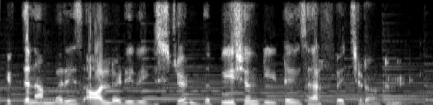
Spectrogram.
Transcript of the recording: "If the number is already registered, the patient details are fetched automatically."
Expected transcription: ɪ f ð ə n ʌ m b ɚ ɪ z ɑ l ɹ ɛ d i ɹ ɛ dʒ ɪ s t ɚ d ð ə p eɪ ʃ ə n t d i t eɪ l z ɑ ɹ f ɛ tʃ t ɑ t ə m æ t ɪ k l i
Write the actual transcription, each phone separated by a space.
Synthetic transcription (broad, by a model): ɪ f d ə n ʌ m b ɚ ɪ z ɑ l ɹ ɛ d i ɹ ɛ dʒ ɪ s t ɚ d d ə p eɪ ʃ ə n t d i t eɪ l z ɑ ɹ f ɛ tʃ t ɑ t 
